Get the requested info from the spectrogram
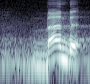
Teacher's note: Ketika mati, maka terdengar suara pantulan.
